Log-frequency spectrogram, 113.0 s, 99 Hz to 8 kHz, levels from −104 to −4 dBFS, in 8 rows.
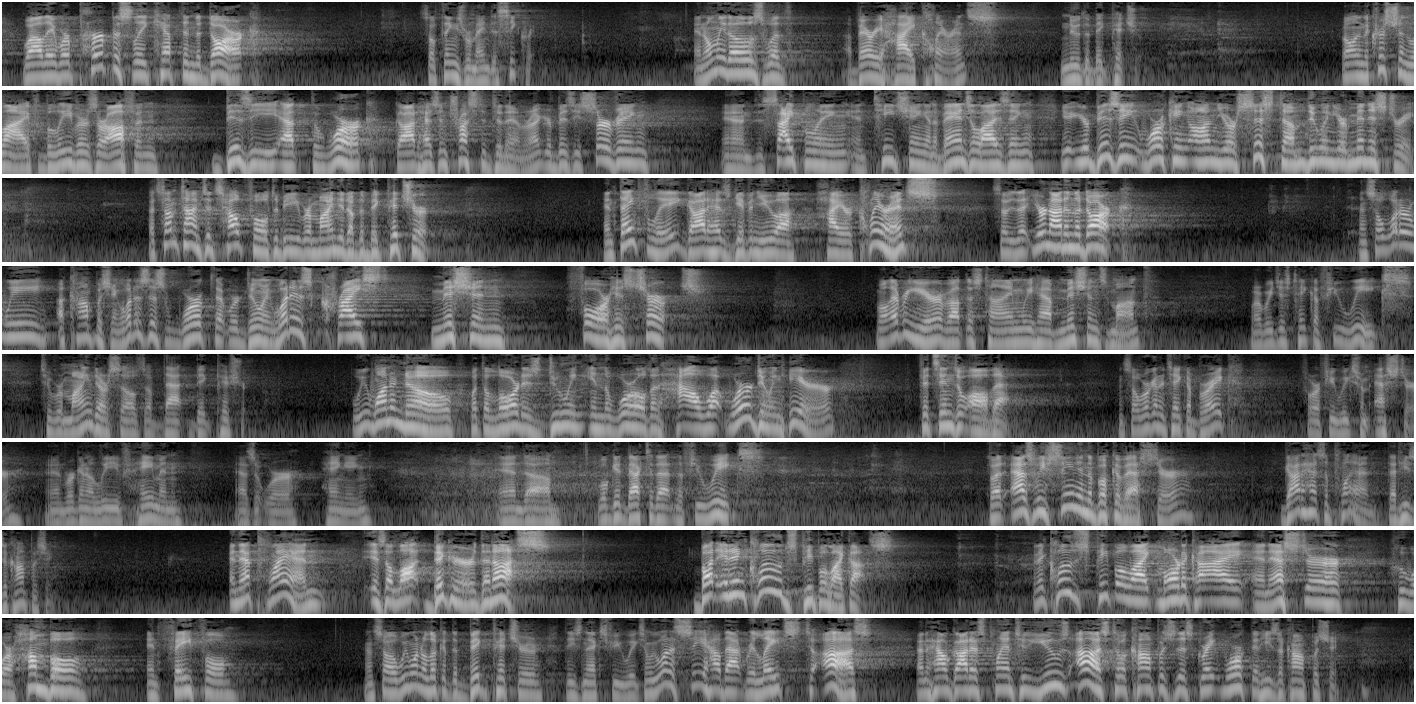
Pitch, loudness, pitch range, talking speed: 165 Hz, -29 LUFS, 145-195 Hz, 145 wpm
